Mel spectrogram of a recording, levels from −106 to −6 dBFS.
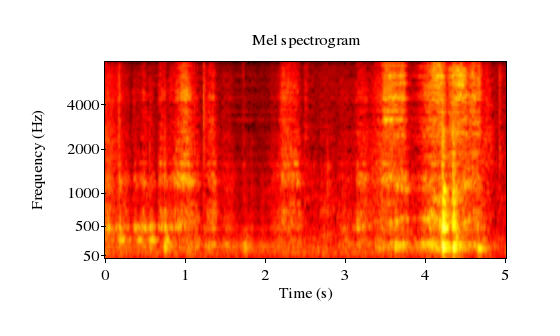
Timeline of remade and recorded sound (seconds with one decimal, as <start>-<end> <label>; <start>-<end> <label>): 0.0-1.5 recorded; 1.5-2.2 remade; 2.2-5.0 recorded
